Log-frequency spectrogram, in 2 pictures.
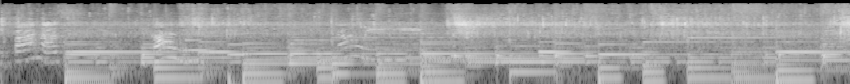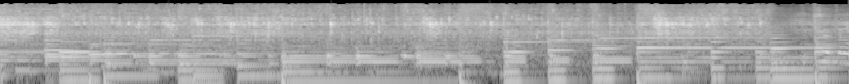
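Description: Background music, loudest throughout, over the sizzle of grated-cassava jemblem balls deep-frying in hot oil in a wok. The hissing flares up a few times as more balls are dropped into the oil.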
